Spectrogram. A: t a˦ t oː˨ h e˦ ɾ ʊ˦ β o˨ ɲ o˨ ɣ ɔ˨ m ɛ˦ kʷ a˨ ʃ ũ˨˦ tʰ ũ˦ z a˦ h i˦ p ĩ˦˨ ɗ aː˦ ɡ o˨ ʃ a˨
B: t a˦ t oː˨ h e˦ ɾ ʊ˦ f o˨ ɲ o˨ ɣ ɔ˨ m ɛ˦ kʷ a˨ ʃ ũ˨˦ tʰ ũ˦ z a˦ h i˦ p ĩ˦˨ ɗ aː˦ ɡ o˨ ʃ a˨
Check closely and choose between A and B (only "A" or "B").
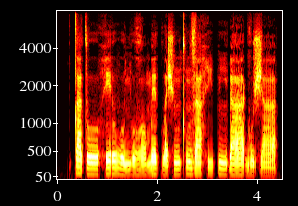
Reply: A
